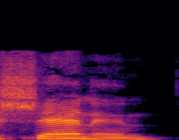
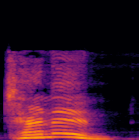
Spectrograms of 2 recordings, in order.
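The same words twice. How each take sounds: First: The name is said in the speaker's ordinary way. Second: The name is said imitating relatives' way of saying it. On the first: This is how the name should be said. "they wouldn't say Shannon" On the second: This is how the relatives said the name. "They would say"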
